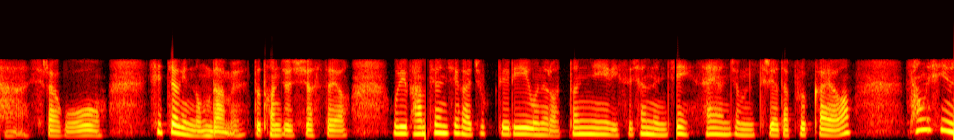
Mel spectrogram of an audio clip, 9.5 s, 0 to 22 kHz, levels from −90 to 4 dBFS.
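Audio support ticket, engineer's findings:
Packet loss filled with silence, 4.25–4.28 s: speech chopped by a 30 ms hole with hard edges. The receiver is substituting zeros for missing packets, and the gap fits three 10 ms packets. Waveform shows a flat line with abrupt steps at each edge.

Same fault, 6.74–6.77 s: another 30 ms dropout with identical hard edges. Spectrogram shows a blank column across the 200 Hz–3.6 kHz G.711 telephone band.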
